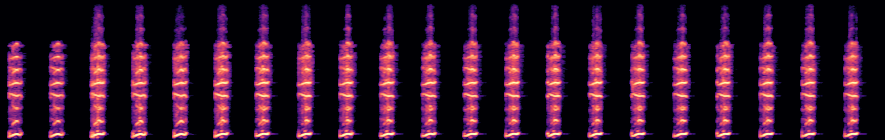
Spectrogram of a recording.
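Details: White-breasted waterhen (ruak-ruak), a bird calling prolifically, used as a lure call for trapping. Loud rising croaking notes repeat steadily, about twice a second, over silence.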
